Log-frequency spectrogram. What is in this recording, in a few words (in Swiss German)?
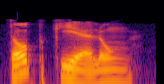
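"abkiehlung", Alsatian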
